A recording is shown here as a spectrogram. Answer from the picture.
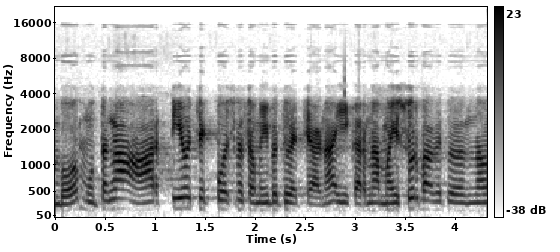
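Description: A news reader's voice-over speaking continuously in Malayalam, sounding thin with the highs cut off.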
